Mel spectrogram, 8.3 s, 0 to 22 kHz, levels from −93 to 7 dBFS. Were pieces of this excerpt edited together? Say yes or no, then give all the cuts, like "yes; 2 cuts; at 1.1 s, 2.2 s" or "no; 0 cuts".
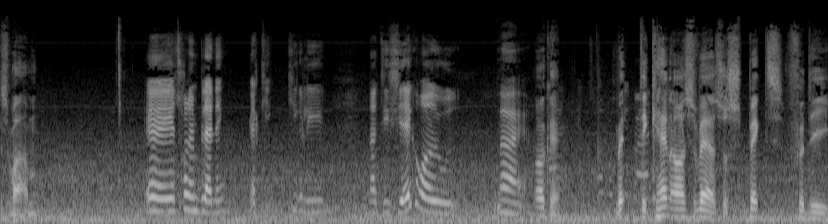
no; 0 cuts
